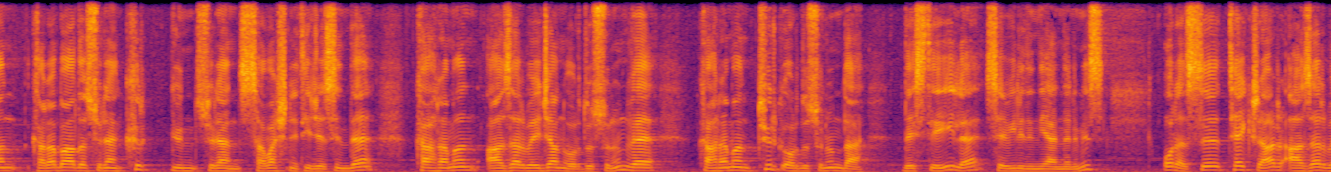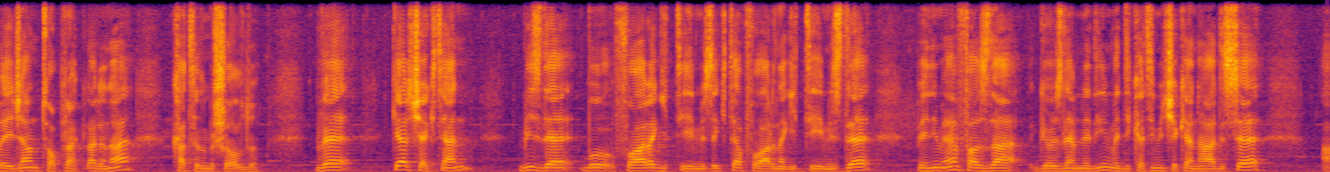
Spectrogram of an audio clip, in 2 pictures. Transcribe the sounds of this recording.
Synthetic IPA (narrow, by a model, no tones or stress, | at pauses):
nkʰaɾabaːd̪asyɾænkʰɯɾk̚ | ɟynsyɾænsavaʃne̞t̪ʰiːd͡ʒe̞sind̪ɛ | kʰaɦɾamanaːzæɾbajd͡ʒano̞ɾd̪usununvɛ | kʰaxɾamant̪ʰyɾco̞ɾd̪usunund̪a | d̪ɛst̪ʰe̞jijlʲɛsɛvɟʲilʲid̪inlʲejænlʲe̞ɾimiz̥ | o̞ɾasɯt̪ʰɛcɾaɾaːzæɾbajd͡ʒant̪ʰo̞pɾaklˠaɾɯna | kʰat̪ʰɯlˠmɯʃo̞lˠd̪ʊ | vɛ | ɟ̥æɾt͡ʃʰɛct̪ʰæn | bizd̪ɛbufuaɾaɟit̪ʰːiːmizd̪ɛcʰi̥t̪ʰapfuaːɾɯnaɟit̪ʰːiːmizd̪ɛ | be̞nimænfazlˠaɟø̞zlʲæmlʲe̞d̪iːmvɛd̪ikʰːat̪ʰimit͡ʃʰe̞cʰænɦaːd̪isɛ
